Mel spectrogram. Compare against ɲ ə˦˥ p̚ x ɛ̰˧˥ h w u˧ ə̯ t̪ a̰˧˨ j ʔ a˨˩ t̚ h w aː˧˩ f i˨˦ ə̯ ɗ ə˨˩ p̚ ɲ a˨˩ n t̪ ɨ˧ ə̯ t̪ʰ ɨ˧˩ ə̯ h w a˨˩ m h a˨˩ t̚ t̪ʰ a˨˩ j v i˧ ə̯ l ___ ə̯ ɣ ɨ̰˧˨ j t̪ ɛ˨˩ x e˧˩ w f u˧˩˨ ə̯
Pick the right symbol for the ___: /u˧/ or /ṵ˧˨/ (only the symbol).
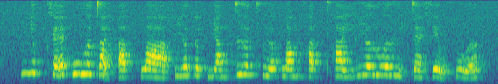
u˧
